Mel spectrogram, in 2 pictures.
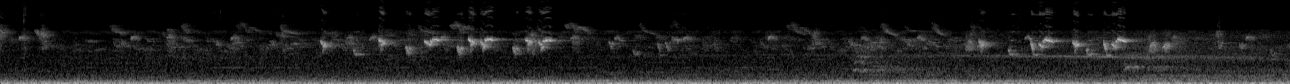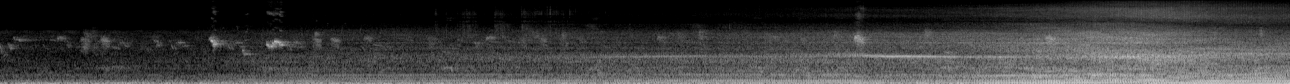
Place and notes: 關渡防潮堤, Beitou District - birds
Taipei City, Beitou District, 關渡防潮堤, 8 November 2012, 06:31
